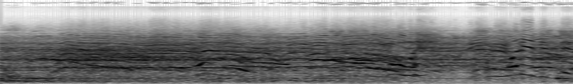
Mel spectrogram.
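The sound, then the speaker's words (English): A large crowd yelling and cheering for a papier-mâché bull at a spring night fiesta in a plaza in Mexico, with fireworks going up, a dense, loud wall of overlapping voices that stays steady for the whole stretch, with individual shouts rising out of the roar. “William Travis stood on the edge of the yelling crowd, smiling.”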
